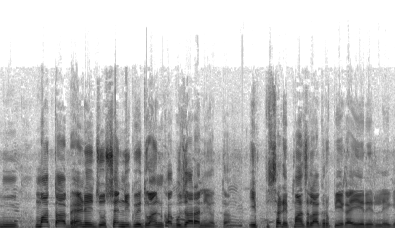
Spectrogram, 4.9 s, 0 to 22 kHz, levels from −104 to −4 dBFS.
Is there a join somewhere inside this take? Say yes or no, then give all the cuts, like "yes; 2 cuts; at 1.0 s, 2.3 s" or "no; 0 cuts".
yes; 1 cut; at 3.0 s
